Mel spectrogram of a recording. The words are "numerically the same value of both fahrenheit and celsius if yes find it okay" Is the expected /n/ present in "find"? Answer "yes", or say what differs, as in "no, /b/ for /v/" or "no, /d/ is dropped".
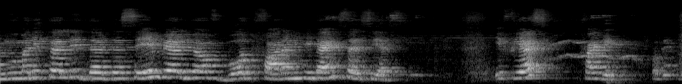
no, /n/ is dropped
